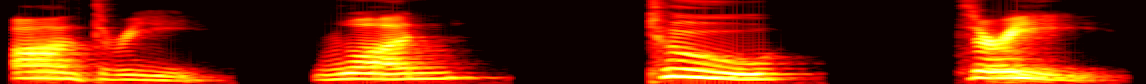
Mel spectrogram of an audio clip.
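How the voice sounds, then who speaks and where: A woman voicing a brutal, greedy male werewolf gang leader who growls, rasps and snarls his lines. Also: on the low side, lively intonation, takes it slowly, full character voice. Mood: greedy commanding. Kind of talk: audiobook character voice.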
